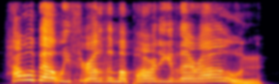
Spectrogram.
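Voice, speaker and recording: A narrator plays an excitable young female cartoon pony, bubbly and insistent. The voice jumps up high and bright and swings around with eager cheer. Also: quick pace, no echo, clean studio sound, exaggerated voice.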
